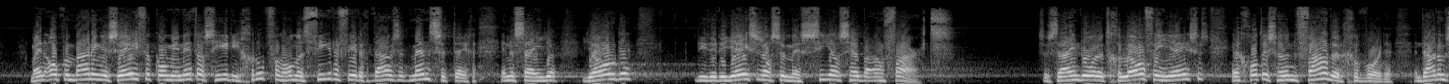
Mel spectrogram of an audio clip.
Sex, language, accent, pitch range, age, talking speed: male, Dutch, Dutch, 185-240 Hz, 50-69, 175 wpm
